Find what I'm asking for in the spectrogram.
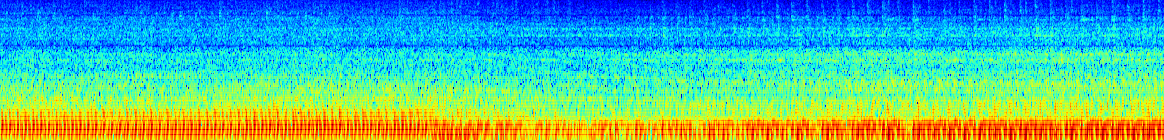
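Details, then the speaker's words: Craftsman Pro mower single-cylinder engine with a new carburetor fitted to fix surging and rough running: smooth, steady idle with no hunting or surging. "it sounds like it's running pretty smooth where it's at so all right it's not surging"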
